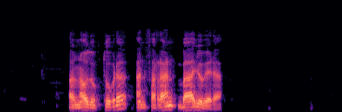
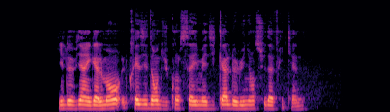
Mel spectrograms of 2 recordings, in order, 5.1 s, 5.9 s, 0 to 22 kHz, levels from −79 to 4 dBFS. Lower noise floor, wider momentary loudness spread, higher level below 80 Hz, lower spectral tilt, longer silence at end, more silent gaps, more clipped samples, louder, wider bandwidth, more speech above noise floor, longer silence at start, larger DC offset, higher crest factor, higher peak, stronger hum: first, under -90 dBFS vs -83 dBFS; second, 7 LU vs 17 LU; first, -58 dBFS vs -68 dBFS; first, -7.5 dB/octave vs -5.5 dB/octave; first, 1.8 s vs 1.3 s; neither; neither; about the same, -17 LUFS vs -17 LUFS; second, 7.4 kHz vs 15 kHz; first, over 74 dB vs 66 dB; first, 1.05 s vs 0.9 s; neither; about the same, 18 dB vs 16 dB; about the same, -2 dBFS vs -2 dBFS; neither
